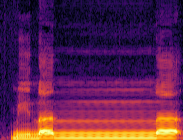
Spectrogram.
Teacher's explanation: Minanna nun yang bertasydid ghunah musyaddadah ditahan dua harakat.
